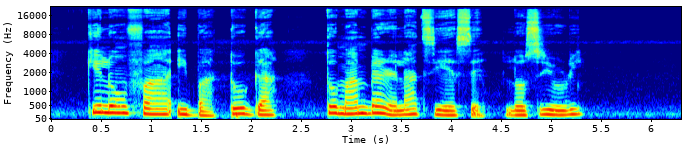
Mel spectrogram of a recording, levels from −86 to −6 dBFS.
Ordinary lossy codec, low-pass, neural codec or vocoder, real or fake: none; none; vocoder, 48 kHz, 128 mel bands, Vocos; fake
